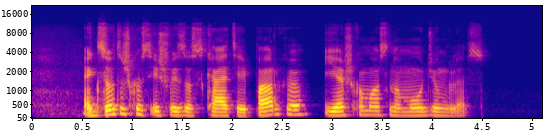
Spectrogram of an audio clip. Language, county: Lithuanian, Kaunas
